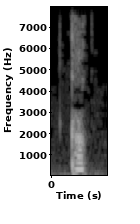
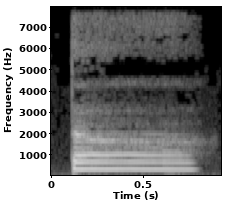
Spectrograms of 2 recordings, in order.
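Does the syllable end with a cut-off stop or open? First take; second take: cut-off stop; open. First: The syllable ends abruptly with the airflow cut off. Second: The syllable ends openly without stopping the airflow. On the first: The speaker calls it right. "发音结束的时候，舌头要往里面收，把气流截住" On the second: The speaker calls it wrong. "如果没有办法收住气流的话，就变成哒"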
